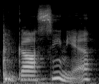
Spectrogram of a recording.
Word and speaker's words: Garcinia: Okay, I have looked up Garcinia, as the YouTube video told me is how you pronounce it. Garcinia, I don't think I was far off.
